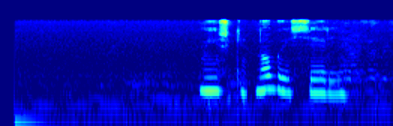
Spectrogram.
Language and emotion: Russian, sad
